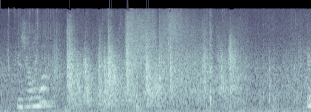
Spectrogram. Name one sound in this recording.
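Paper sheets rustle as a large pad is flipped.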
